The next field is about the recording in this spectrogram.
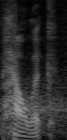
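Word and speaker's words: Pawelec: 600,000 views this man William Pock is pronounced poic uh was a man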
